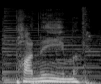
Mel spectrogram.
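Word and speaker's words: פנים: There's a Hebrew word in the Bible pronounced panimm.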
